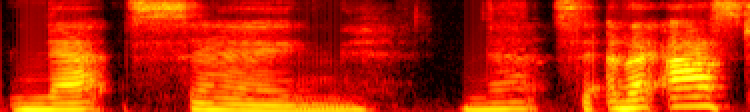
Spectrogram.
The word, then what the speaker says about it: Sang: I will chastise myself for a week if I do not pronounce a person's name right. But Well, I Nat, called her last name Song, so and then she called me out on it.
